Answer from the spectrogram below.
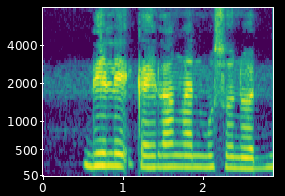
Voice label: Cebuano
